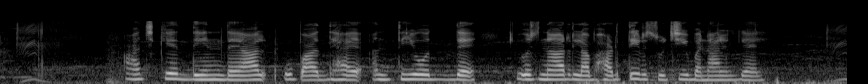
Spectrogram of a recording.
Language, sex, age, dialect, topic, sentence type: Magahi, female, 18-24, Northeastern/Surjapuri, banking, statement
